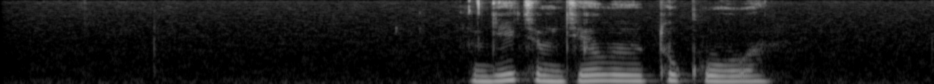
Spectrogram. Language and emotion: Russian, neutral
